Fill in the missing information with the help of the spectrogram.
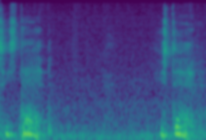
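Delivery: high, soft near-whisper; hushed report. Retold or imitated. Sergeant telling soldier his comrade is dead, high hushed voice. Retold sergeant breaking news of death.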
